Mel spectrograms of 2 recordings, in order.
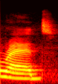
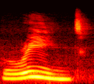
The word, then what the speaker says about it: read: I read Ok e o verbo no presente a gente fala read read read Então pode até parecer que é tudo igual aí não é mas a pronúncia é diferente tá então no passado você lembra da cor vermelha que é mesma pronúncia red red e no presente a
